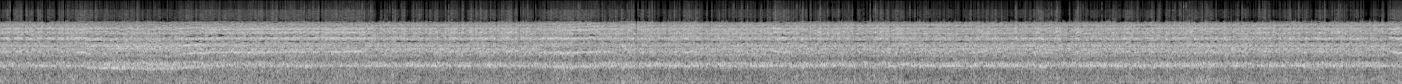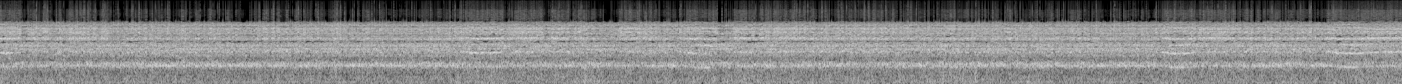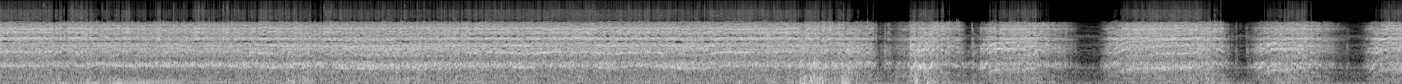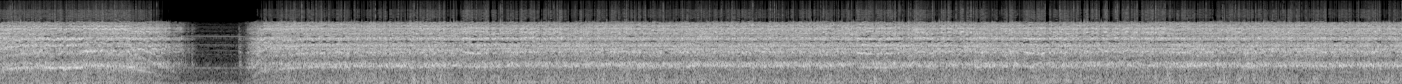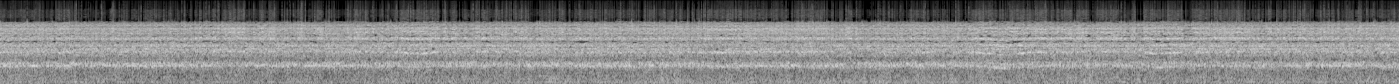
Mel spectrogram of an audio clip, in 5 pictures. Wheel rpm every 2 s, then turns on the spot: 220, 230, 230, 230, 230, 230, 240, 230, 230, 230, 230, 230, 230, 230, 230, 220, 220, 230, 150, 100, 100, 130, 130, 230, 230, 230, 230, 230, 230, 230, 230, 230, 230, 230, 230.
none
